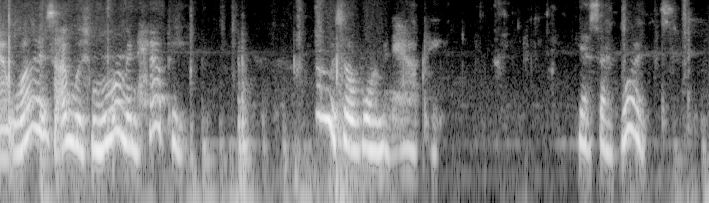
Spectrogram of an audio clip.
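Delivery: voice speaking as a cat. Cuddling the cat and speaking its thoughts aloud: voicing the cat. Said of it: "He's like".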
